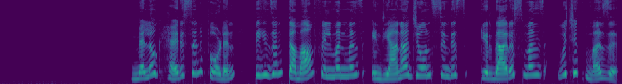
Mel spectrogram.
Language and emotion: Kashmiri, happy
